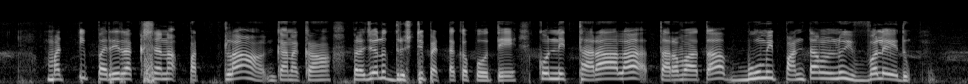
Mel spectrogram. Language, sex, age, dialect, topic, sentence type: Telugu, female, 31-35, Central/Coastal, agriculture, statement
